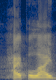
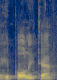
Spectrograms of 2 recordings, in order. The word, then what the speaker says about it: Hippolyta: focus you also have it says hi polite but it takes a Hippolyta that's actually that should be the right way to say it of the you know the right Greek way and cheetah which we're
